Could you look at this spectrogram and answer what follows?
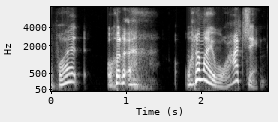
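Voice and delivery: high baffled what, what; mock confusion, laughing a bit; lightly voiced disbelief; bewildered. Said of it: "I'm just like".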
